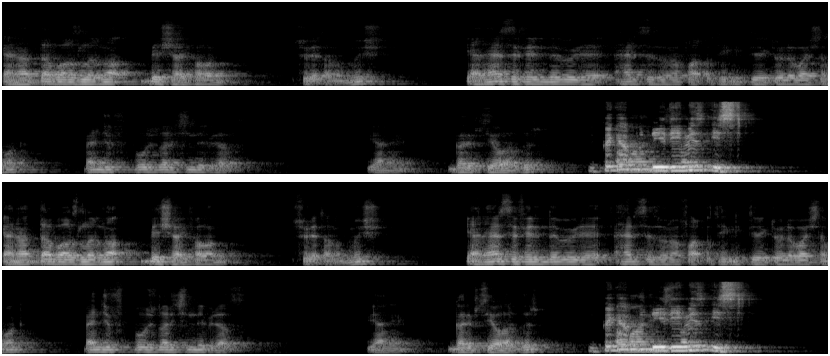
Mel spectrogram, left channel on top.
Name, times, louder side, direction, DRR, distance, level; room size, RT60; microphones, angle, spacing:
voice 1, 0.0-2.2 2.9-3.8 4.6-8.4 9.1-10.6 11.9-12.3 12.7-13.6 14.4-15.1, right 2 dB, 80° right, 4 dB, 2.5 m, -29 dB
voice 2, 14.3-15.6, left 1 dB, 15° left, 5 dB, 1.6 m, -15 dB
22.5 x 12.0 x 4.7 m, 0.79 s
head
